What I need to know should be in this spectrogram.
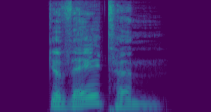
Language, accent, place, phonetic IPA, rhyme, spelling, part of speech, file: German, Germany, Berlin, [ɡəˈvɛltəm], -ɛltəm, gewelltem, adjective, De-gewelltem.ogg
- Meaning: strong dative masculine/neuter singular of gewellt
